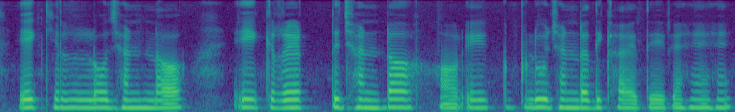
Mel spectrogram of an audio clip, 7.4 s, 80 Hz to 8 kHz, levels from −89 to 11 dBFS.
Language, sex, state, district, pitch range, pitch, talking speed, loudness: Hindi, female, Jharkhand, Ranchi, 200-210 Hz, 205 Hz, 115 wpm, -19 LUFS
